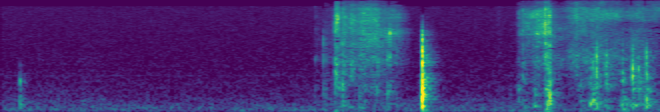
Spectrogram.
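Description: Thin pages of a glossy paper magazine are pinched and flipped by hand and slid against each other. After a near-silent start with a faint tick, a bright papery rustle rises, followed by one sharp crisp snap of a page. A longer stretch of dry, high sliding crinkles follows.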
